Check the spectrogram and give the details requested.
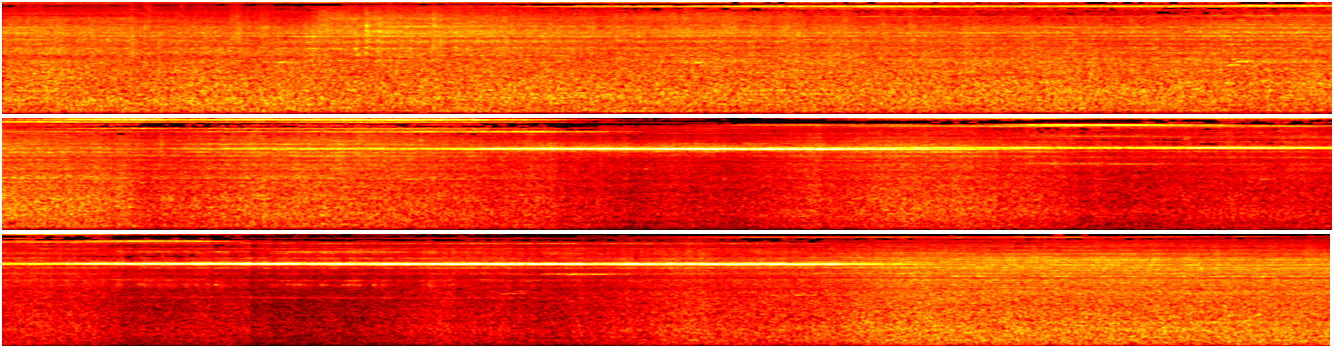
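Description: Freight train of double-deck car-carrier wagons rolling past close by, steel wheels on rail making a continuous rumble. A steady high-pitched wheel squeal comes in a little before halfway and stops near the end.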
